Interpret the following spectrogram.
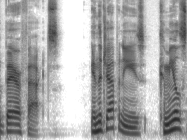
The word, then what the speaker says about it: Camille: surprise that we were pronouncing that one character's name Camille the way it's said in English where it is used almost exclusively as a woman's name instead of the French name Kami which is spelled identically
